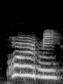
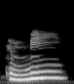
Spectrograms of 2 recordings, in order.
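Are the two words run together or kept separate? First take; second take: separate; run together. First: The two words are said separately. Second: The two words run together as one sound. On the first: The speaker calls it wrong. "for me 하지 마시고요" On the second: The speaker calls it right. "한 사운드로요"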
